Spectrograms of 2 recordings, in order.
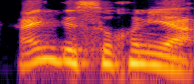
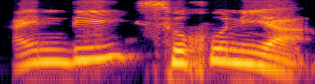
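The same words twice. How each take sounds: First: Said in the usual way. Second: আইন্দি সুখনিয়া said slowly, stress on আইন্দি, long final aa; slow model phrase. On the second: Shown as a demonstration. Teacher repeats phrase slowly for students to copy. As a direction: drag out আইন্দি সুখনিয়া syllable by syllable. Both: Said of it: "কিভাবে উচ্চারণ করতেছি সেই হিসাবে আপনারা উচ্চারণ করবেন".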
